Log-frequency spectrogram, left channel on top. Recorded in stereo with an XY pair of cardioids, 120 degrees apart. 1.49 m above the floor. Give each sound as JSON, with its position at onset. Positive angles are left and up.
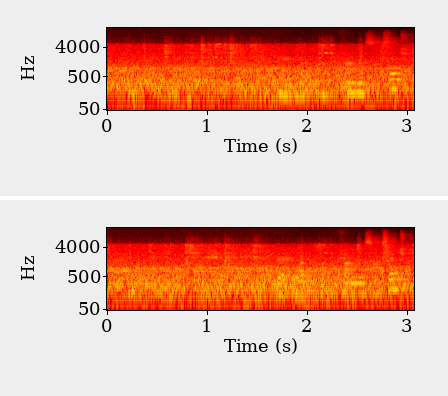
{"t": 1.7, "sound": "a man speaking", "azimuth_deg": -40, "distance_m": 4.0}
